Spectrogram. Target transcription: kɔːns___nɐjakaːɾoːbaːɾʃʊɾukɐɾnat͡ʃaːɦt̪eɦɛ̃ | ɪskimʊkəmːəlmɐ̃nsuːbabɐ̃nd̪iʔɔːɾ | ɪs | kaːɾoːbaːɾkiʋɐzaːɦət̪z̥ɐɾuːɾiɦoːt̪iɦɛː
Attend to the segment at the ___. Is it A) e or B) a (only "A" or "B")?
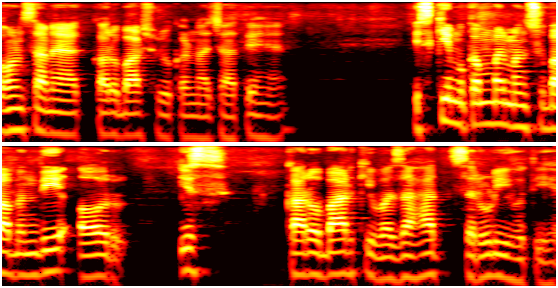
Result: B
